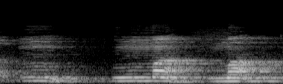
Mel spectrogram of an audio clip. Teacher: नासिका की सहायता से उच्चरित होने के कारण इन वर्णों को अनुनासिक कहा जाता है। अर्थात इन सभी का उच्चारण स्थान कंठ है, लेकिन इसका कंठ के साथ साथ नासिका भी है।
